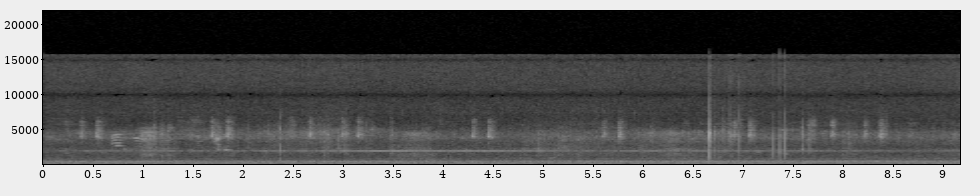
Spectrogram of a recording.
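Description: Steady rumble of a moving train heard from inside the carriage, with faint scattered squeaks over it and a couple of sharp clicks about seven seconds in.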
